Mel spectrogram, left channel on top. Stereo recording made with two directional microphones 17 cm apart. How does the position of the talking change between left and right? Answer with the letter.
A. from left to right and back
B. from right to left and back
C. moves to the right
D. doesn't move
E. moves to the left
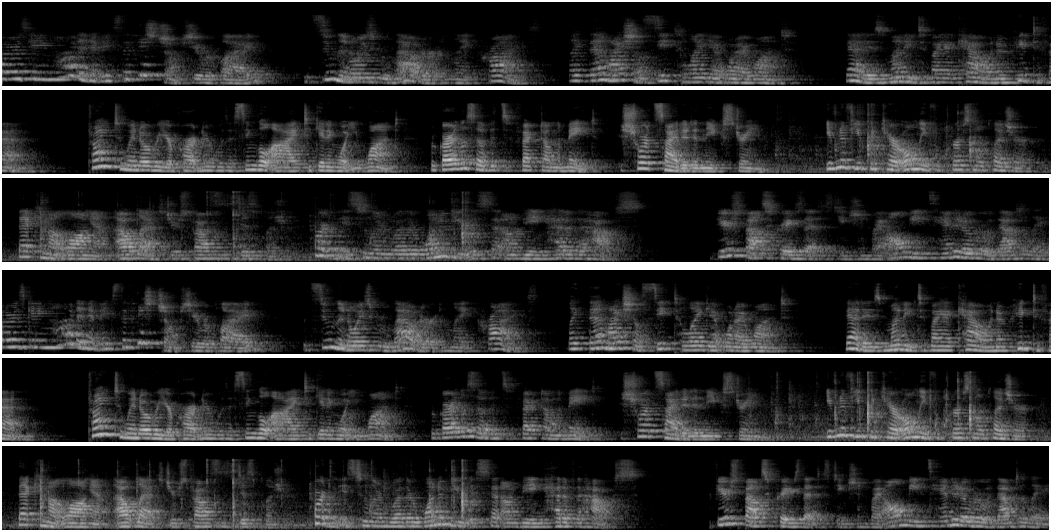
B.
